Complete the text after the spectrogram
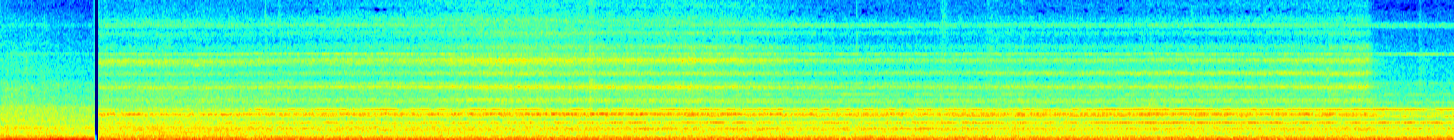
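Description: An electric train motor whines steadily.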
